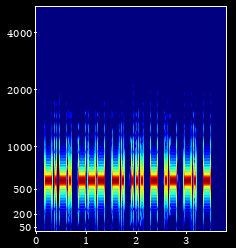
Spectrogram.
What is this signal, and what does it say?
Morse code, heard as a keyed tone, about 25 wpm, 600 Hz. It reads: CONSTANT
